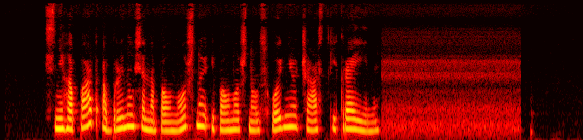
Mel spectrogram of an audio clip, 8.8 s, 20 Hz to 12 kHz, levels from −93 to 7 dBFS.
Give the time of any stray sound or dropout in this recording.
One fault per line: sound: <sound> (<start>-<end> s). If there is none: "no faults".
no faults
